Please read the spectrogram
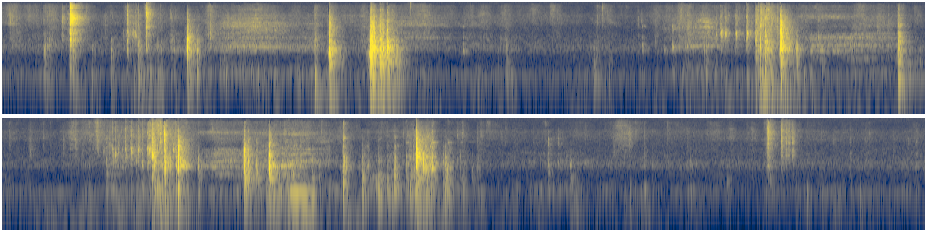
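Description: Scattered clicks, taps and knocks of small parts and tools being handled on a wooden table while thin wires are worked into a small plug connector, the loudest knock about three seconds in.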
